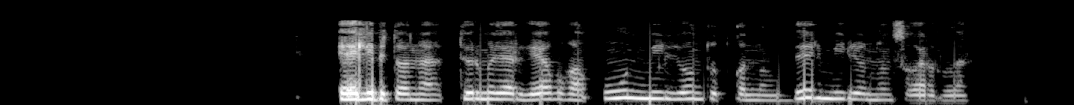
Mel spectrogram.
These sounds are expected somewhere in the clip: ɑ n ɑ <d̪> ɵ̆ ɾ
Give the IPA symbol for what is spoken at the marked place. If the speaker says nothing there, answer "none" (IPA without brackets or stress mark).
t̪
